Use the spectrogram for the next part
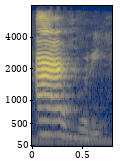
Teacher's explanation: A palavra árvore, a sílaba tônica é ar, e ela é a antepenúltima sílaba.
